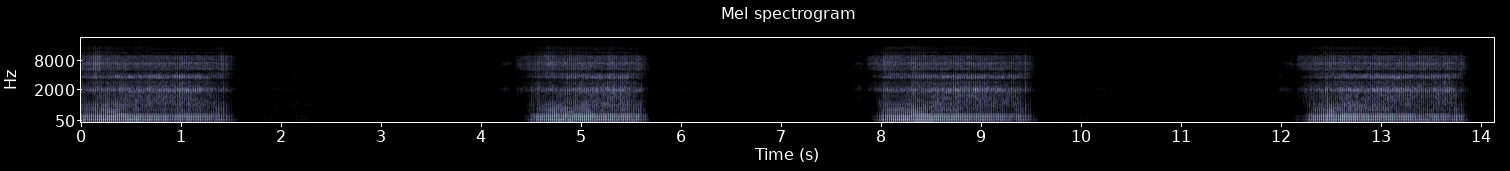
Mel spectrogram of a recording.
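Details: Snoring audio recording: four loud, rumbling inspiratory snores about one every four seconds (roughly 15 breaths a minute), with silent pauses between. Snoring.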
